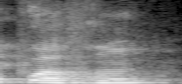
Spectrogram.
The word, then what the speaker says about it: poivron: C'est des poivrons. Il vous faut 500 grammes de poivrons. Oh, Johan, pauvre. Es poivron. Es una OI.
